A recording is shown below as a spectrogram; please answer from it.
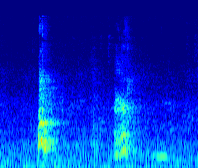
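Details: Small Yorkshire Terrier playing with a rubber pig toy gives two short, sharp barks about a second apart, followed by a faint squeak, indoors.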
